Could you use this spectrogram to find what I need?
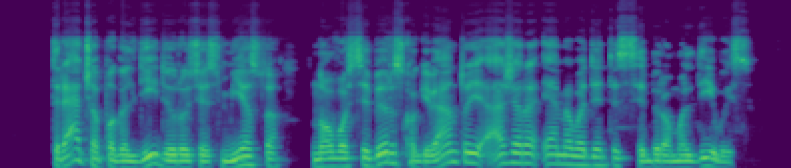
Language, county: Lithuanian, Alytus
